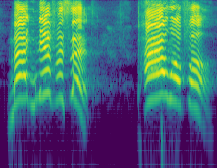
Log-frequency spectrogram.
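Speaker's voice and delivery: high, loud, stretched praise words; proclaiming. Acted. Preacher feeds praise words to congregation, proclaiming loudly. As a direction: ring each word out slowly.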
